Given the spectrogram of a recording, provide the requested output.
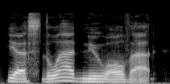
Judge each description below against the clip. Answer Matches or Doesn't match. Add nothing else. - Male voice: Matches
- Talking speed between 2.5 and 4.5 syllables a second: Matches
